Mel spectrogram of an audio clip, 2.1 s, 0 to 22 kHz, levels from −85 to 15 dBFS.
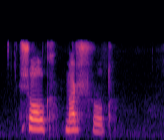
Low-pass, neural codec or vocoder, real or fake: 7.2 kHz; none; real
